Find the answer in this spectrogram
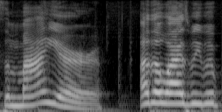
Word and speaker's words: Mayer: to goodness we thought it was is Oscar Maya that's what everybody says Maya that's why everybody says Oscar my I wish I was going on it's Meyer otherwise we would pronouncing it like mayor like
